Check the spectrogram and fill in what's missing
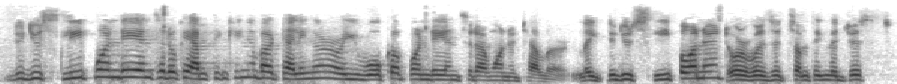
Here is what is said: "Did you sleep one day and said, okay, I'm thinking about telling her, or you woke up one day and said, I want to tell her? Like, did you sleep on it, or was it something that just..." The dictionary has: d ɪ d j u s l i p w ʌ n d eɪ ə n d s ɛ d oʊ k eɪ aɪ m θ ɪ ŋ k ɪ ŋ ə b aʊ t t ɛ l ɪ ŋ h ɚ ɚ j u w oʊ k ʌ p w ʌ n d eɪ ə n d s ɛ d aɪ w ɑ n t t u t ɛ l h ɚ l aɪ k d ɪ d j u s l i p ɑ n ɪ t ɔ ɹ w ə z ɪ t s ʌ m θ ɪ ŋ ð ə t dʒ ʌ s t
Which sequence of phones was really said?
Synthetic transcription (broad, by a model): d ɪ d j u s l i p w ʌ n d eɪ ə n s ɛ d oʊ k eɪ aɪ m t ɪ ŋ k ɪ ŋ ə b aʊ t t ɛ l ɪ ŋ h ɚ ɚ j u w oʊ k ʌ p w ʌ n d eɪ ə n s ɛ d aɪ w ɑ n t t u t ɛ l h ɚ l aɪ k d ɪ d j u s l i p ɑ n ɪ t ɔ ɹ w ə z ɪ t s ʌ m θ ɪ ŋ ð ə t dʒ ʌ s t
